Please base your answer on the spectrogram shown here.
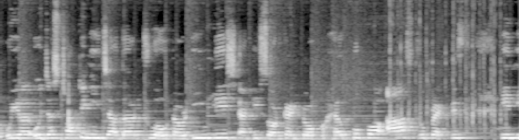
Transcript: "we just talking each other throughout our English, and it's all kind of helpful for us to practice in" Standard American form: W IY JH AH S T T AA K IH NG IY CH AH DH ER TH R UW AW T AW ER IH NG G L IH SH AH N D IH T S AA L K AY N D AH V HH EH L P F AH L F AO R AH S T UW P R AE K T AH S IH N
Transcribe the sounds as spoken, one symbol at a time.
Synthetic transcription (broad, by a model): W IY JH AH S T T AA K IH NG IY CH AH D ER T R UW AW T AW ER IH NG G L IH SH AH N D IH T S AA N K AY N D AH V HH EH L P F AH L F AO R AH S T UW P R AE K T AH S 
